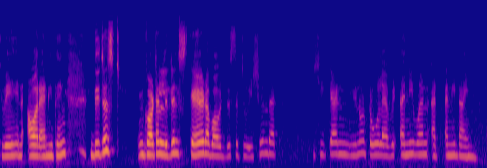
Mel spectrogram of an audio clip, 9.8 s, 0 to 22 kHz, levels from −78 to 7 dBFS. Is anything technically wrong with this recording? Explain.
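Yes. From 6.37 to 9.62 s the speech and the room noise behind it swell upward together by about 6 dB over roughly three seconds. This is automatic gain rising: after the input fell by about 16 dB, the gain control slowly raised its gain, lifting everything at once. The earlier level shift around 4 s, where the talker moved relative to the microphone, changes only the voice, not the room noise.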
